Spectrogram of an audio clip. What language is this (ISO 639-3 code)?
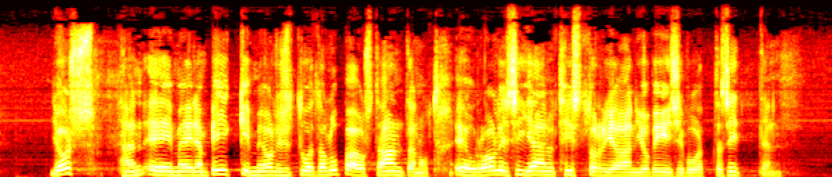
fin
